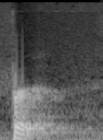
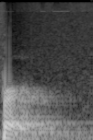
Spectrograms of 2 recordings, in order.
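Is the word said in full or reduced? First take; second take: reduced; reduced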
